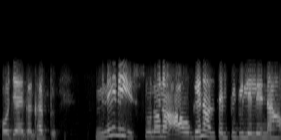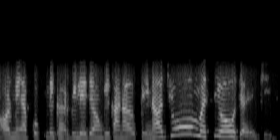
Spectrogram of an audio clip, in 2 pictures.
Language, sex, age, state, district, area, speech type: Hindi, female, 45-60, Bihar, Darbhanga, rural, conversation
